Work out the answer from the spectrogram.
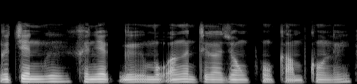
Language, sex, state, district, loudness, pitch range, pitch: Wancho, male, Arunachal Pradesh, Longding, -19 LUFS, 110-120 Hz, 115 Hz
